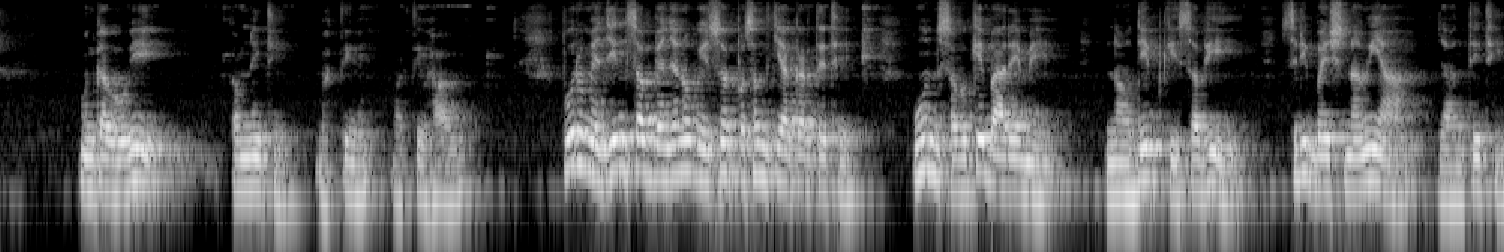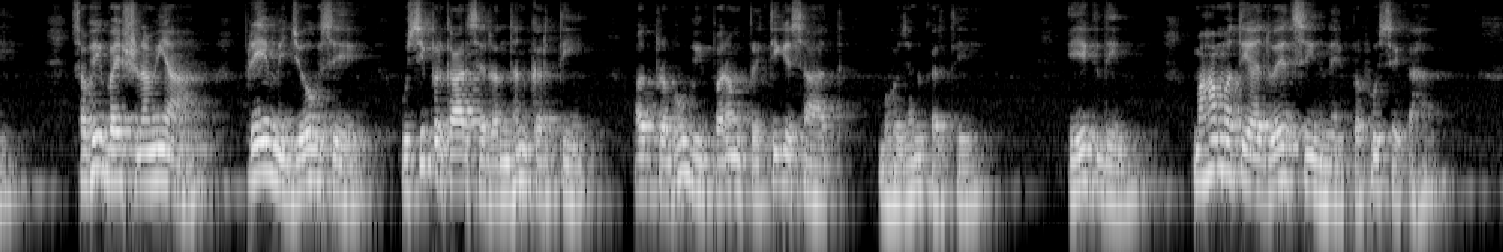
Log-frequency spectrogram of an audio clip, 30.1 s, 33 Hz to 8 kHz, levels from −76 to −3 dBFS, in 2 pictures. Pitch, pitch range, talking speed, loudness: 130 Hz, 115-145 Hz, 125 wpm, -19 LUFS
